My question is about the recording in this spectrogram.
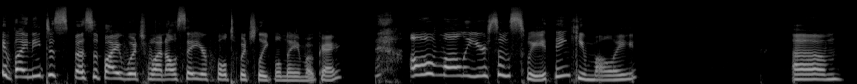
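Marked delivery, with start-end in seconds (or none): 4.1-6.4 high, gushing thank-you. Real, not acted. Thanking Molly in chat, gushing and high. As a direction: coo over her kindness.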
